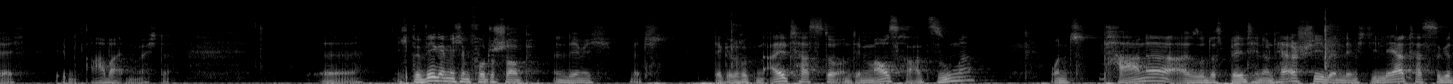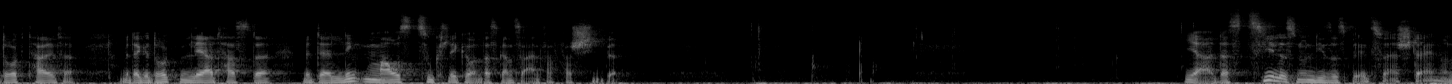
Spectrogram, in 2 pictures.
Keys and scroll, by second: 7.5 alt+scroll down 1, 7.9 alt+scroll up 1, 24.1 alt+scroll down 1, 24.8 alt+scroll up 1.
